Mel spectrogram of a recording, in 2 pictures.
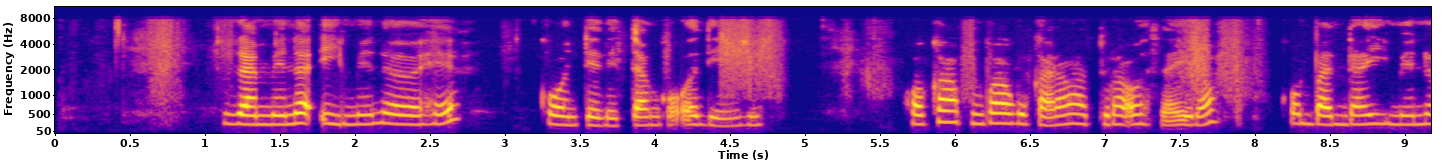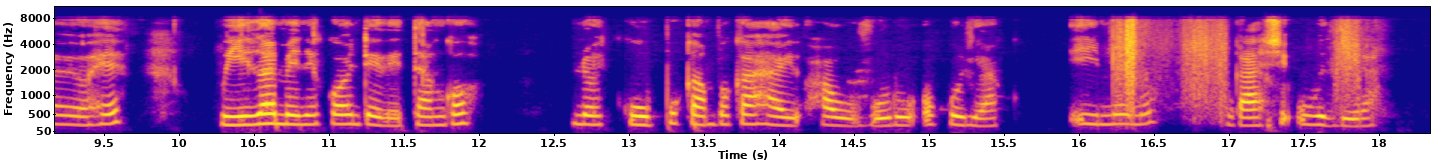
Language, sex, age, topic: Oshiwambo, male, 18-24, agriculture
